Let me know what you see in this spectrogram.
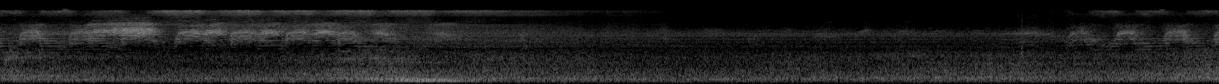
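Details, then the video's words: A robust cicada (minmin-zemi) gives a shrill, pulsing song that rises and falls over a steady buzzing insect chorus, recorded in summer at Rokugo Shrine in Ota, Tokyo. The cicadas began singing around July 20. "六郷神社「ミンミンゼミ」生録"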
